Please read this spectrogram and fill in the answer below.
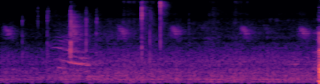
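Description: Soft clicks and handling noise of a video cable and its adapter being plugged together, the sharpest click about two seconds in. A few faint, short, high chirps sound in the background.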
